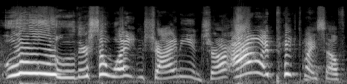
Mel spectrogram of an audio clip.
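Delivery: very high, loud gnome squeal of wonder; high-pitched little gnome, easily amazed; excitable gnome. Acted. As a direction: gush in a squeaky gnome voice, yelping at a prick. Gnome admires and pricks himself.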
